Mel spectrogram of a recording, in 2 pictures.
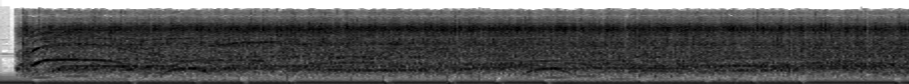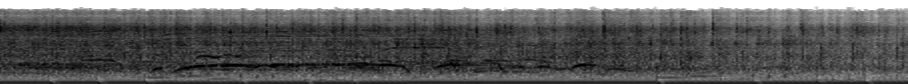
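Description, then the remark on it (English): A dense wash of crowd applause and cheering, given for Fat Daddies, carries on loudly for the whole stretch, layered over a steady, pulsing bass beat. No one speaks. “Y'all give a round of applause for Fat Daddies out there.”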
